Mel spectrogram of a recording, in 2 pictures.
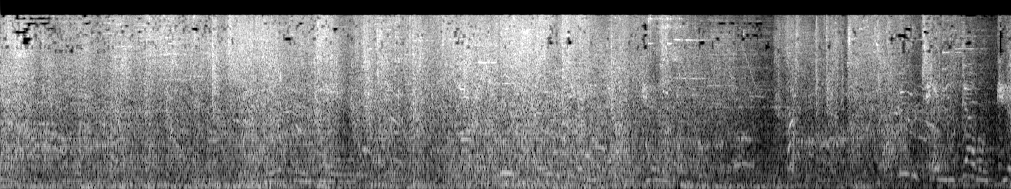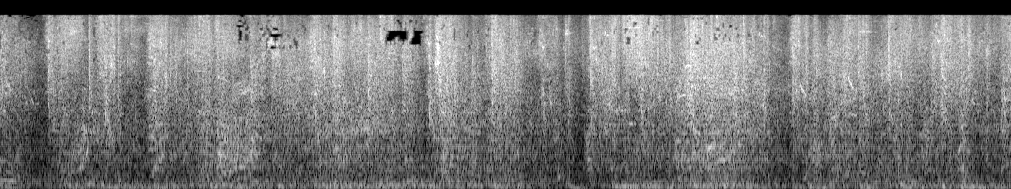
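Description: Spell effects crackle and explode in quick bursts.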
